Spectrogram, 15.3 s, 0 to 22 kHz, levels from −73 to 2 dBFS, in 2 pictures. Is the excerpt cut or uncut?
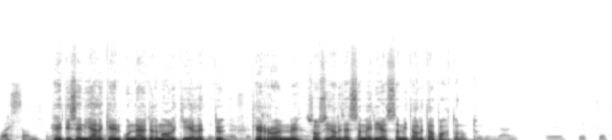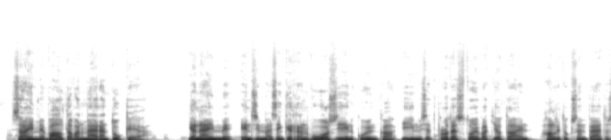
uncut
